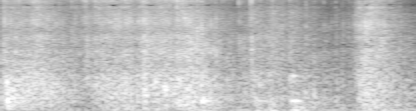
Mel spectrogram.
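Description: Clear plastic garment bag crinkling and rustling as a sweatshirt is pulled out of it, with a brief louder crackle near the end.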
